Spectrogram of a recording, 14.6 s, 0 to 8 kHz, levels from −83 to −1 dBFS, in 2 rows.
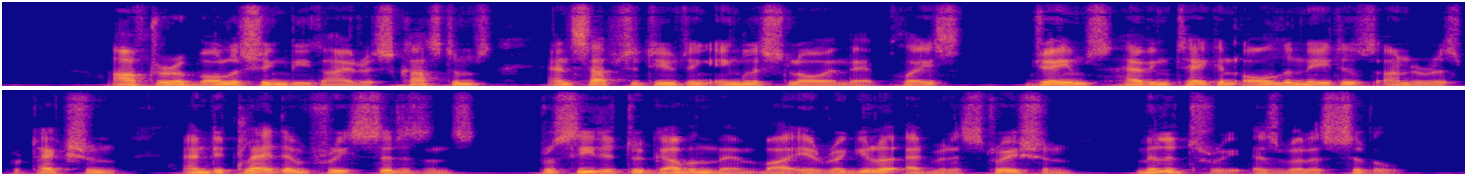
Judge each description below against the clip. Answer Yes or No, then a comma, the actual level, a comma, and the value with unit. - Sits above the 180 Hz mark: No, very low, 95 Hz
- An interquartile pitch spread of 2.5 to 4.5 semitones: No, average, 5.3 semitones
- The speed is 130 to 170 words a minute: Yes, average, 165 wpm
